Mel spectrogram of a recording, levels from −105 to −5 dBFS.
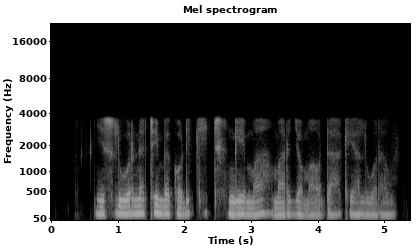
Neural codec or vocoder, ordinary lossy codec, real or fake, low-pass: codec, 16 kHz in and 24 kHz out, 1 kbps, XY-Tokenizer; none; fake; 3.6 kHz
